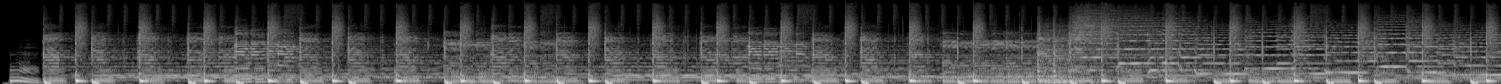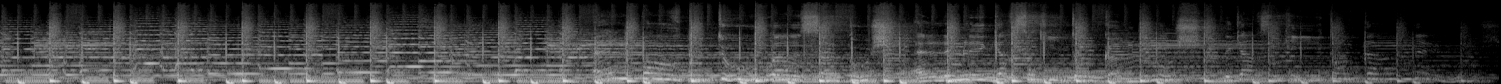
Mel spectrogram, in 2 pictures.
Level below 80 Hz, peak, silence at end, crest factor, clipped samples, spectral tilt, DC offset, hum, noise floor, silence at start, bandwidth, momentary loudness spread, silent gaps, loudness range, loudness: -30 dBFS; -4 dBFS; 0.3 s; 16 dB; under 0.1%; -5.5 dB/octave; under 0.1%; none; -43 dBFS; 0.05 s; 19 kHz; 7 LU; none; 2 LU; -21 LUFS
